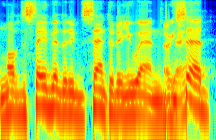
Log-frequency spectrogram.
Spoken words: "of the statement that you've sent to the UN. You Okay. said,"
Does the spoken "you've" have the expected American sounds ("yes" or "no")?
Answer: no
